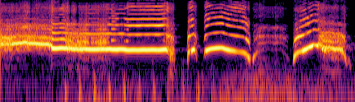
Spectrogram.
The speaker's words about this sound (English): A moment passed, and then she unleashed an ear-shattering scream that never seemed to end.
